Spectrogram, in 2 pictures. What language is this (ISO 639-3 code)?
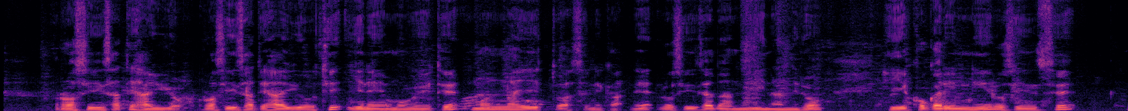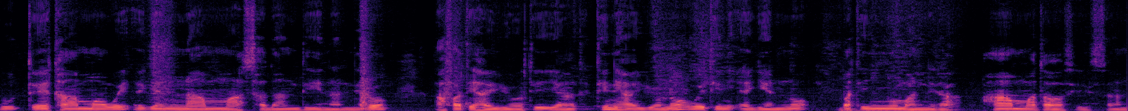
sid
